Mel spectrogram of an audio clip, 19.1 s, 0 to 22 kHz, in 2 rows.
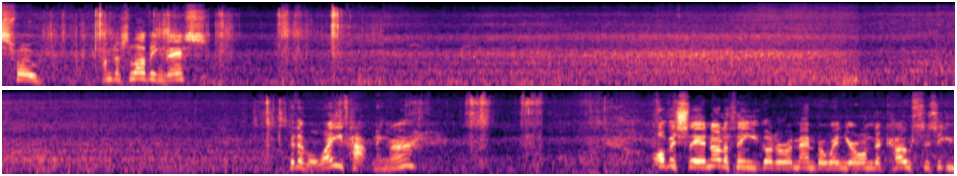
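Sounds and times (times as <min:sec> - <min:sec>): sea waves breaking on shore: 0:00.0 - 0:19.0.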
